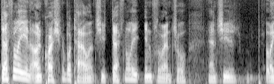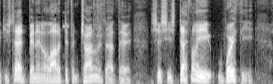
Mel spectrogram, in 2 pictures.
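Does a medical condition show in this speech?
Yes: hard of hearing; deaf.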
